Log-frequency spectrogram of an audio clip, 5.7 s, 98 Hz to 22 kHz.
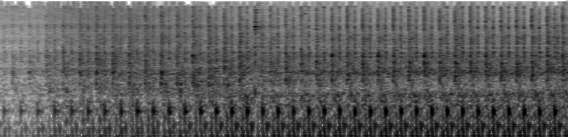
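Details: One of two single-cylinder ET diesels (ET95/ET110) refitted for water pumping after seepage and an air-leak noise: even thumping at about three beats a second, no knock or rattle; judged soft and fine.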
